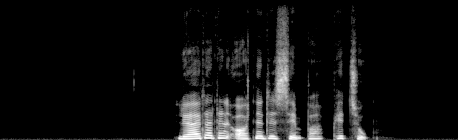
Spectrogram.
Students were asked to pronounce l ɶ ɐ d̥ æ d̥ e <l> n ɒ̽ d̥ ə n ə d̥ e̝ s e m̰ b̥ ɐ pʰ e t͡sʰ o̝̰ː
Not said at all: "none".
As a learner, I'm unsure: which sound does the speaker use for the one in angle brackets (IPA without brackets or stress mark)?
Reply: none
